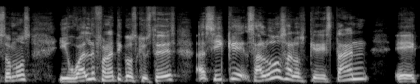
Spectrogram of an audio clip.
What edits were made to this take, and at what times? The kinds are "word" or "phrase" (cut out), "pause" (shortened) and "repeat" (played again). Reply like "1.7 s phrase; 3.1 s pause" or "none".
3.1 s word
